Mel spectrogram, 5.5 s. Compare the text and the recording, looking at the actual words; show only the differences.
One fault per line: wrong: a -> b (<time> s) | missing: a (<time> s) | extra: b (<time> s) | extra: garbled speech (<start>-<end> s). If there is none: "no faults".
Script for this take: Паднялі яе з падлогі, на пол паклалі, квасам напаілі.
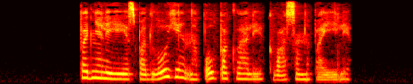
no faults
